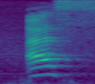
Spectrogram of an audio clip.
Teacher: As masuk ke dalam sin. Sin ada sukun. Sifat huruf sin safir kena bunyikan as.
